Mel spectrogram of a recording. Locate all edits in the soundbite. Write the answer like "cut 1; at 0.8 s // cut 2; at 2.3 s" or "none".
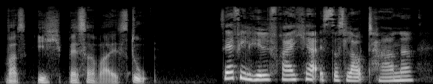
cut 1; at 1.3 s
